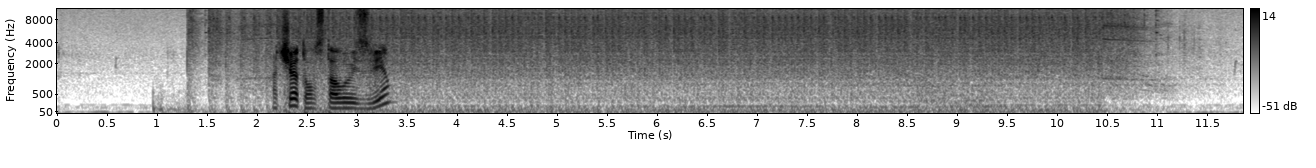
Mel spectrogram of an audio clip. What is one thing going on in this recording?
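A heavy rotary gun fires in a rapid, steady roar.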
